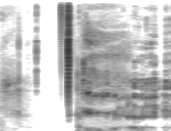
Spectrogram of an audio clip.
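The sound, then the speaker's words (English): A loud, drawn-out burp that rattles and flutters with rapid pulsing vibration, lasting about a second, preceded by a couple of short clicks; a tongue-vibrating burp sound played by an Alexa smart speaker on voice request. “Alexa, give me a tongue vibrating burp.”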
